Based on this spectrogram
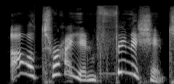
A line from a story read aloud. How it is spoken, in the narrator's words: squealed the good director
